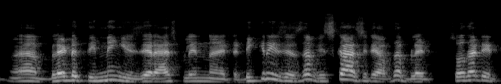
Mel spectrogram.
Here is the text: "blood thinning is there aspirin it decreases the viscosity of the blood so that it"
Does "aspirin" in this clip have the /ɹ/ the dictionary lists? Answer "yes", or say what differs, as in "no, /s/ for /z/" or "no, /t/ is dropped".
no, /l/ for /ɹ/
